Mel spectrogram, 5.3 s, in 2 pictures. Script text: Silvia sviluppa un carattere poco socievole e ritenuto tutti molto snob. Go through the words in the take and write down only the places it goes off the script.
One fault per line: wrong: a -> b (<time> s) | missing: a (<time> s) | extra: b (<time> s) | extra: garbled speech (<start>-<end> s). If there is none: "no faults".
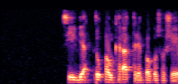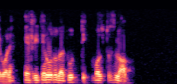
extra: da (3.5 s)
